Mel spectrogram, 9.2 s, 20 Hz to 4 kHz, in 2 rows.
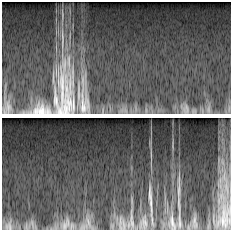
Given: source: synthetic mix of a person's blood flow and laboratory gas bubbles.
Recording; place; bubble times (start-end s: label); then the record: Doppler ultrasound of blood flow; precordium
0.99-1.75 s: bubbles
7.13-7.22 s: bubbles
7.47-7.72 s: bubbles
7.80-8.26 s: bubbles
8.77-9.17 s: bubbles
From the record:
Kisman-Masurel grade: 223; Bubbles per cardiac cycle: several, 3 to 8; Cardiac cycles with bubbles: 10 to 50%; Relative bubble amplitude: loud (0.450 to 0.775); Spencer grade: 2 (many but less than half of the cardiac periods contain bubble signals, singularly or in groups); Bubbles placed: only in the low amplitude regions of the cardiac cycle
